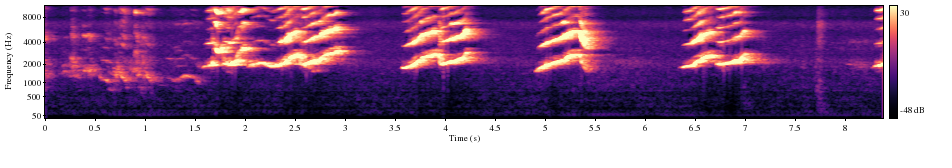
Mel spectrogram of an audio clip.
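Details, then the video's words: Black-capped lory, a vocal bird said to talk and make varied sounds, recorded as a tutor for other birds: a low warbling phrase, then four loud rising whistled calls with rich overtones, spaced about every one and a half seconds in a quiet room. "BURUNG NURI KEPALA HITAM GACOR BISA NGOMONG SUARA BERVARIASI"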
